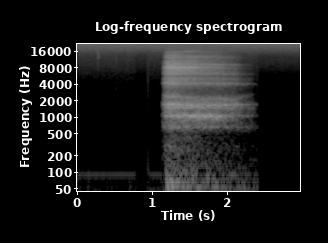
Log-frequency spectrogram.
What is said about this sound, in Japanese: はい、息を吸って。うん、そう。吐いて。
